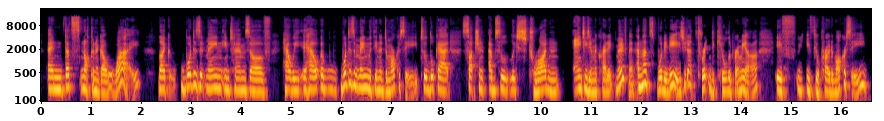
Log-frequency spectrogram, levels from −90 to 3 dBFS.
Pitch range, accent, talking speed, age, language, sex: 165-205 Hz, Australian, 180 wpm, 30-49, English, female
